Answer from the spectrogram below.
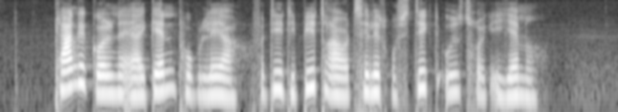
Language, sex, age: Danish, female, 29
